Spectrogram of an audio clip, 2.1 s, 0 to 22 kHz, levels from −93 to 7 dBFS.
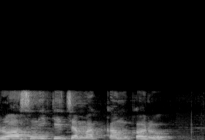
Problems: continuous background conversations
